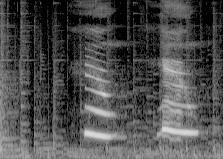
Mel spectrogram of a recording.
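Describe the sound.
A person imitates a cat with two drawn-out, drowsy meows, each sliding downward in pitch, separated by a short pause over faint background noise.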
